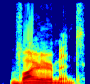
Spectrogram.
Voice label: "virement", American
